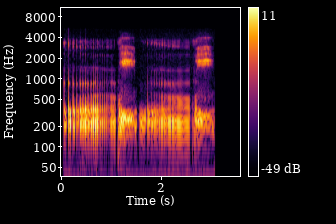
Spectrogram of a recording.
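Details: A koala (Phascolarctos cinereus) gives a deep, rasping bellow of rapid snoring pulses broken by harsher, drawn-out roaring notes.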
